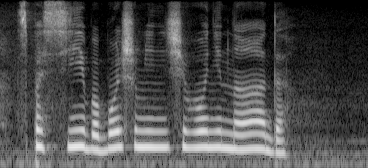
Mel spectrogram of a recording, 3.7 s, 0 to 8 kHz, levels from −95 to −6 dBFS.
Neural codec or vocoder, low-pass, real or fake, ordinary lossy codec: none; none; real; none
